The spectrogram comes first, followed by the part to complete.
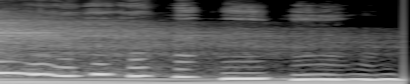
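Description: Theme music from the show's title sequence: a single melody line gliding downward in steps over a held low note, ending on a wavering note.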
